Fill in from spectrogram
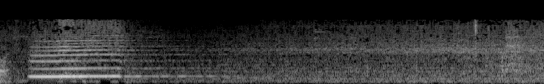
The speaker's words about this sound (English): Weren't we supposed to get that train? Was that the London train?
